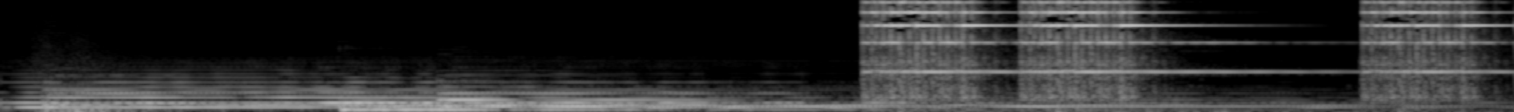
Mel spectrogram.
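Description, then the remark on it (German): A sustained, low tonal drone plays alone at first, then a bell-like telephone rings in three loud bursts, each under a second, with short pauses between them; the call is from Don Arden, former director and choreographer of the Stardust casino hotel in Las Vegas. “Noch während ihrer Zeit im Amerikaner klingelt das Telefon.”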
